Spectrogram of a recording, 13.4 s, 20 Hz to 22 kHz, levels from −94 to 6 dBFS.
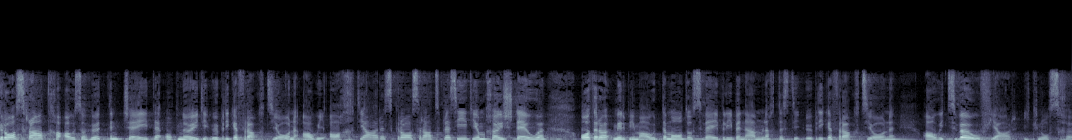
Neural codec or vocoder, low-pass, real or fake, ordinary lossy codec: none; 10.8 kHz; real; none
